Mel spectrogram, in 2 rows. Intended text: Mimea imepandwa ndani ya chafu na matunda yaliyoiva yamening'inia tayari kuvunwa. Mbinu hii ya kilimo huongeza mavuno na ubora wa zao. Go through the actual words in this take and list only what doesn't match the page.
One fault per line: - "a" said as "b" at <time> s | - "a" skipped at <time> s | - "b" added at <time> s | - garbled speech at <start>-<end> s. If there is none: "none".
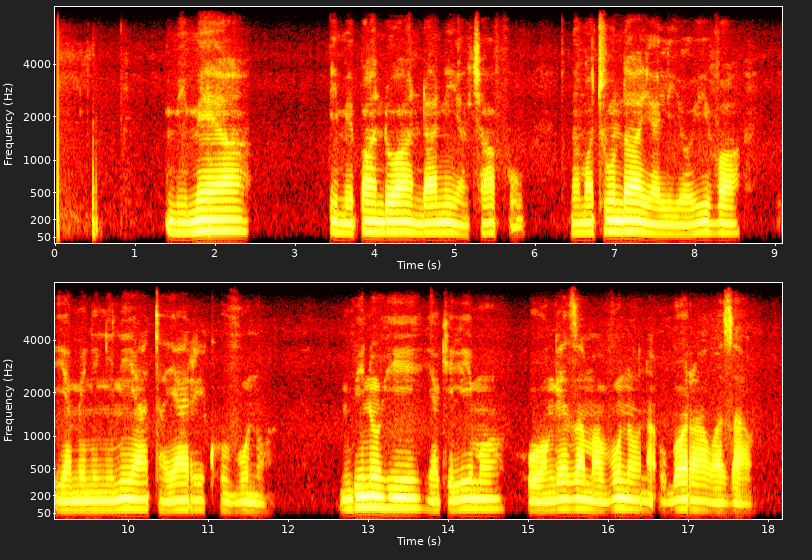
none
